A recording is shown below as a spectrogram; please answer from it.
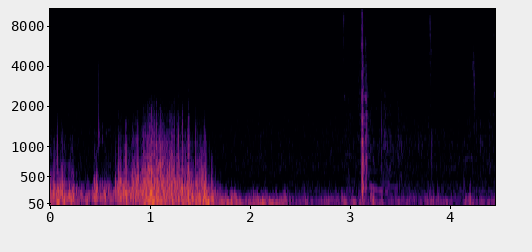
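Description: A tennis ball bouncing on a hard court, then one sharp crack of a racket striking the ball on a serve about three seconds in. Low rumbling wind noise on the microphone runs through the first half and dies away.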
